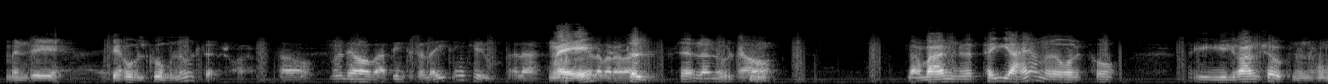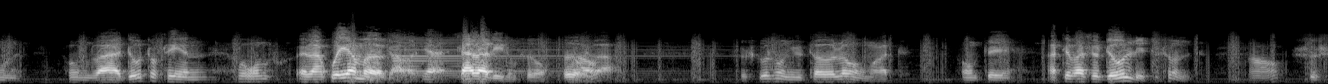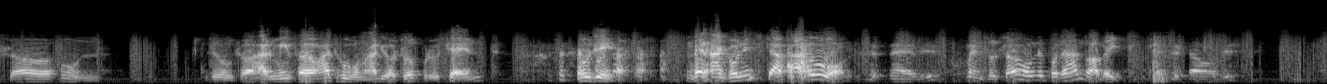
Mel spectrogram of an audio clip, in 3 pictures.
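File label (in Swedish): Perstorp Skåne, dialekter, svenska sagor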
